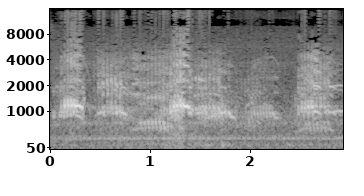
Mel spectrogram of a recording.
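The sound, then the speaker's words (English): Migrating sandhill cranes in spring at the DeSoto National Wildlife Refuge in the Missouri River Valley, Missouri, calling loudly and repeatedly, rolling bugling cries in three main bursts over a continuous chorus of more calls, with no one speaking. “The migrating sandhill cranes are beginning to appear at the DeSoto National Wildlife Refuge in Missouri, in the Missouri River Valley, straddling the Iowa-Nebraska border.”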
